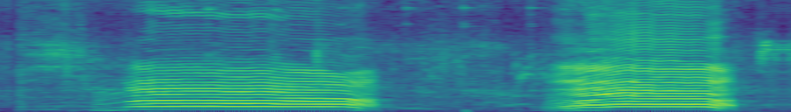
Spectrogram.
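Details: Goat bleating twice, each a long, steady, nasal baa of over a second with a wavering tail, separated by a short pause; quiet background.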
